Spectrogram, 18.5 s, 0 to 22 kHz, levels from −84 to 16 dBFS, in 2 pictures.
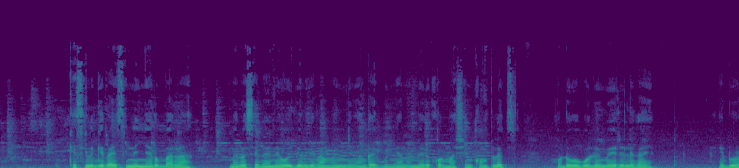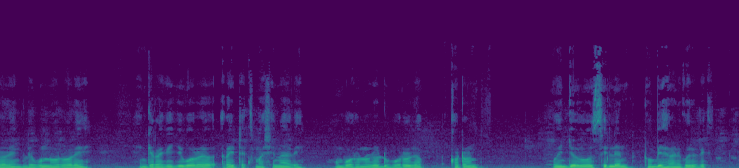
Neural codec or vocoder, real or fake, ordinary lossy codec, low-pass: none; real; MP3, 64 kbps; 19.8 kHz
